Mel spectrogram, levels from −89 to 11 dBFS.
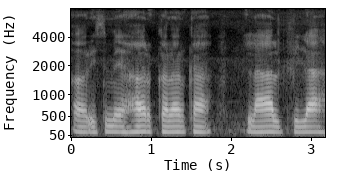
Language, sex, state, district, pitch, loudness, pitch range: Hindi, male, Bihar, Kaimur, 130 Hz, -18 LUFS, 130-135 Hz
